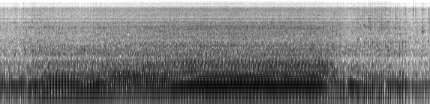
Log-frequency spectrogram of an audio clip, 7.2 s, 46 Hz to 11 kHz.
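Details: Mercury 90 hp outboard on a Suntracker after a no-start issue, final running check: steady even idle that swells smoothly with a brief rise in revs, then settles back; normal idle.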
